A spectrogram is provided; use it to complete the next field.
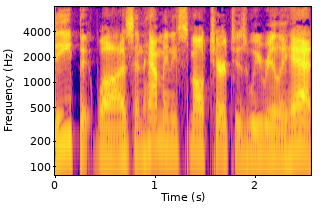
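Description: Speaking with an American accent, a man has a fairly high pitch, ordinary pitch variation and a bright, sharp tone. The recording is very clean, with a silent background and a dry, close sound with no echo. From western North Carolina. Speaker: denominational pastor advocate. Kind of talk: casual interview chat. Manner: halting, hesitant.

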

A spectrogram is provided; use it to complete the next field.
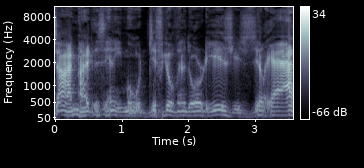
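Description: In a put-on character voice, a man growls at medium pitch, raspy and monotone, at a fairly quick pace with big swings in loudness. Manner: snarling, scolding.

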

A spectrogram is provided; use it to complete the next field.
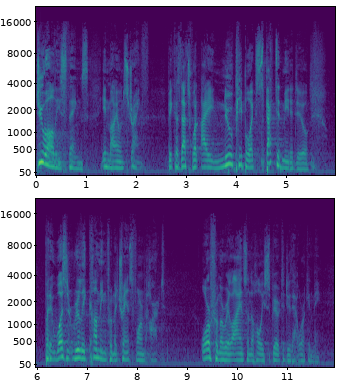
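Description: A somewhat breathy man's voice at medium pitch, moderate pace, with ordinary pitch variation and big swings in loudness. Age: 50s. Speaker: bishop. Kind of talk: sermon.

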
